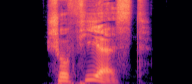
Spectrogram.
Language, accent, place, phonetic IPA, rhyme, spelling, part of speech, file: German, Germany, Berlin, [ʃɔˈfiːɐ̯st], -iːɐ̯st, chauffierst, verb, De-chauffierst.ogg
- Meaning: second-person singular present of chauffieren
